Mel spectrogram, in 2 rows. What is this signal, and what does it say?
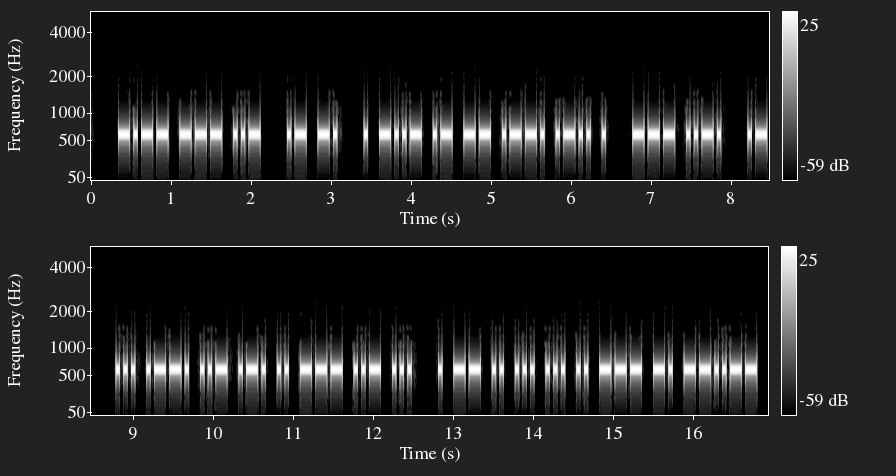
Morse code, heard as a keyed tone, about 25 wpm, 600 Hz. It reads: YOU AN EXAMPLE OF A SPURIOUS EMISSION,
